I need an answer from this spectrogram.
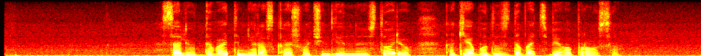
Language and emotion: Russian, neutral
